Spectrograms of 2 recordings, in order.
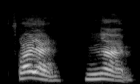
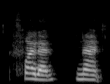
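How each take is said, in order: First: Louder, stern 'Fräulein, nein' with falling ends; firm command. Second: Said in the usual way. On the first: Real, not acted. Scolding the dog at the food: stern, loud command. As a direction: tell the dog off firmly.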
